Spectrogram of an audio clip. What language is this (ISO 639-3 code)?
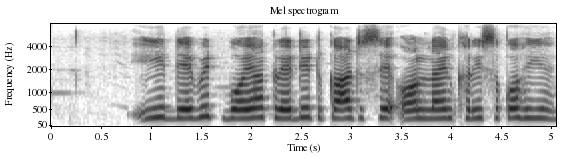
mag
